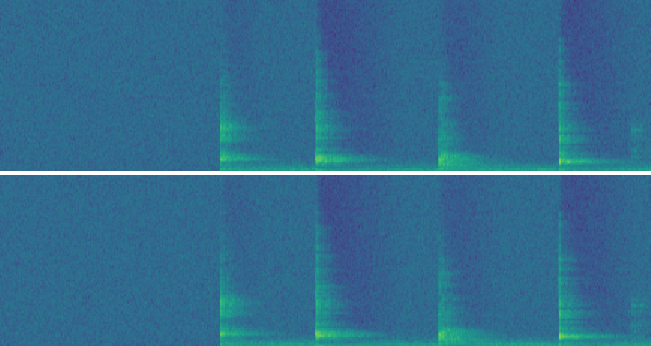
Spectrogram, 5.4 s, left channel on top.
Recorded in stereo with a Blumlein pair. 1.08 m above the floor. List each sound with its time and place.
1.8 s a clap: straight ahead, 9 m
